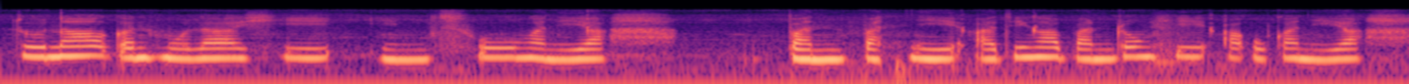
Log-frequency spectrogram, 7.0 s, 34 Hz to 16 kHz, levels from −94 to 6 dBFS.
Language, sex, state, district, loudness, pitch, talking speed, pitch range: Mizo, female, Mizoram, Aizawl, -17 LUFS, 230 Hz, 170 wpm, 220-250 Hz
